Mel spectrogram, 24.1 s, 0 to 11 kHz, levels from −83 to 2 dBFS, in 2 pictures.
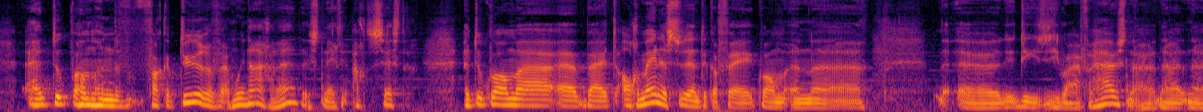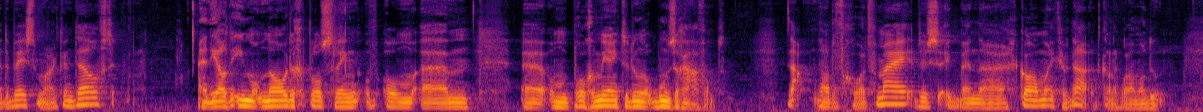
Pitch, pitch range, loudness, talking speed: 115 Hz, 100-135 Hz, -21 LUFS, 180 wpm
